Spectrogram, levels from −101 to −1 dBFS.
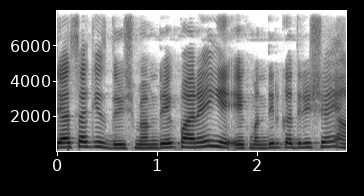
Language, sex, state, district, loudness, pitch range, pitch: Hindi, female, Chhattisgarh, Sukma, -16 LUFS, 200-260 Hz, 240 Hz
